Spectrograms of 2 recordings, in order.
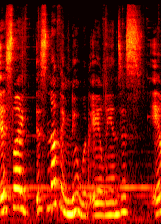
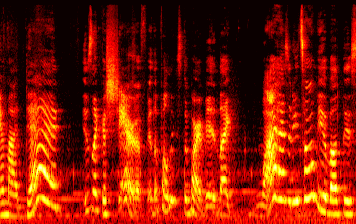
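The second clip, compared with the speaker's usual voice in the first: put-on louder, faster indignant teen; excited teen quote; 2 semitones higher, 9 dB louder than usual. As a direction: rant it like an outraged kid. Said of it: "He was like".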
